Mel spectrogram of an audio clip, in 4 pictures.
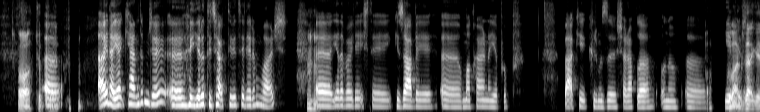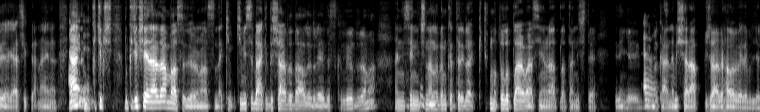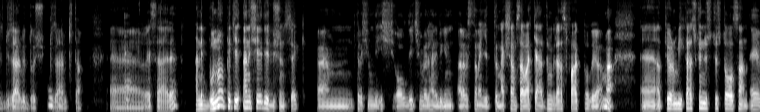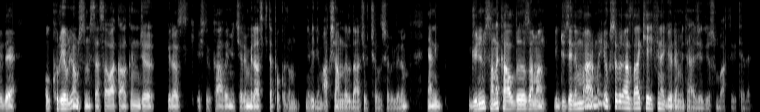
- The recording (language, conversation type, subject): Turkish, podcast, Evde sakinleşmek için uyguladığın küçük ritüeller nelerdir?
- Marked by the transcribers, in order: other background noise; tapping; chuckle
